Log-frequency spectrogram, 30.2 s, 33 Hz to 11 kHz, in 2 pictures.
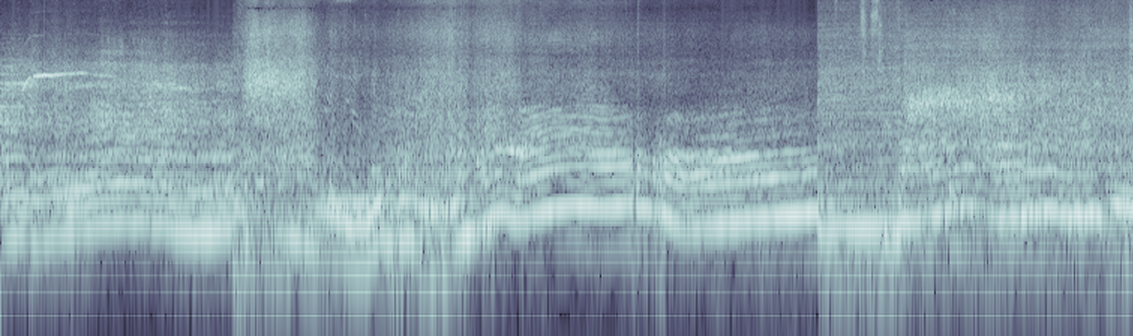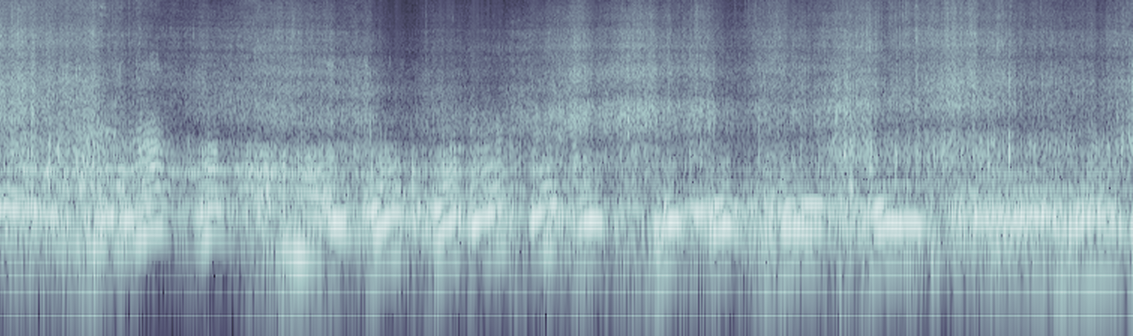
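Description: BMW E36 3 Series rally car's engine revving hard, its pitch climbing and dropping again and again with gear changes and lifts as the car is driven through corners. The sound jumps abruptly twice where the footage cuts.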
